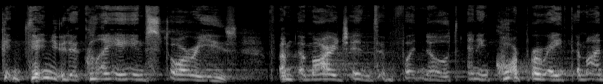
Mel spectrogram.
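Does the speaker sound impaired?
Yes: dysphonia; not a sore throat.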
